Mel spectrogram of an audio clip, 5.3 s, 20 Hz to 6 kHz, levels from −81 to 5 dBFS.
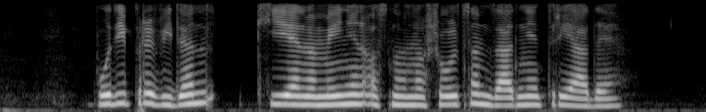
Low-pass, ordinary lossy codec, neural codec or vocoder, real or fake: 5.4 kHz; none; codec, 44.1 kHz, 7.8 kbps, DAC; fake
